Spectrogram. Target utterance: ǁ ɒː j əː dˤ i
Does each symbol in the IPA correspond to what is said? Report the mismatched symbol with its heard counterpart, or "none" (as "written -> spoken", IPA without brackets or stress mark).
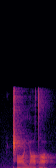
none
